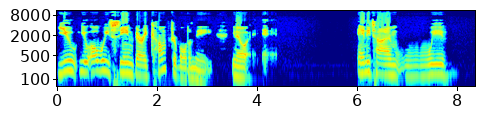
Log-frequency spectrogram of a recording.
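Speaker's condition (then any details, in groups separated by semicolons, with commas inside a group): Stuttering; person who stutters, most anxiety tied to stuttering; stutters on some words, expects a hard time talking; repeated sounds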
